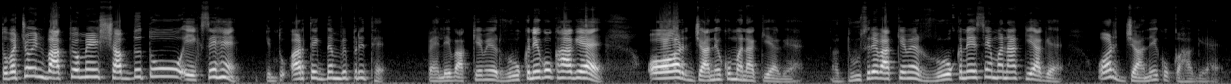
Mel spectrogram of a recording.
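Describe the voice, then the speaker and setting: Lively-voiced woman teaching children. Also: high voice, moderate pace. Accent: Hindi. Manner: friendly, explanatory, addresses children directly. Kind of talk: children's grammar lesson.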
